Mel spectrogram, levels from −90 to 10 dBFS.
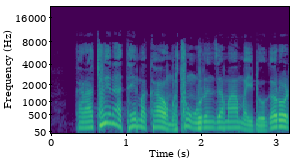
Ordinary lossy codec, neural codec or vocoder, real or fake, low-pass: MP3, 48 kbps; none; real; 14.4 kHz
